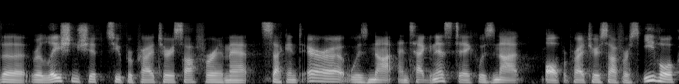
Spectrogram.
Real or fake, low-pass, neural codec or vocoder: fake; 7.2 kHz; codec, 16 kHz, 0.8 kbps, ZipCodec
